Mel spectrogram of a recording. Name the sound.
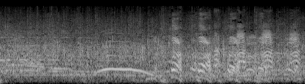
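studio audience booing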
